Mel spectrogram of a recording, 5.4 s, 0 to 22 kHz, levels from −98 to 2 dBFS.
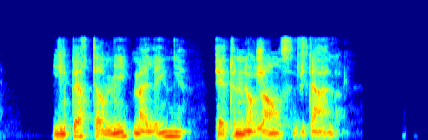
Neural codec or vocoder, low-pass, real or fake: codec, 16 kHz, 4 kbps, FunCodec, trained on LibriTTS, 50 frames a second; 7.2 kHz; fake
